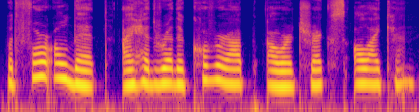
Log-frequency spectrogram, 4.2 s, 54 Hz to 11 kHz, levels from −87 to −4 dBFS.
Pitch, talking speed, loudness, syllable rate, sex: 215 Hz, 200 wpm, -15 LUFS, 4.4 syllables/s, female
